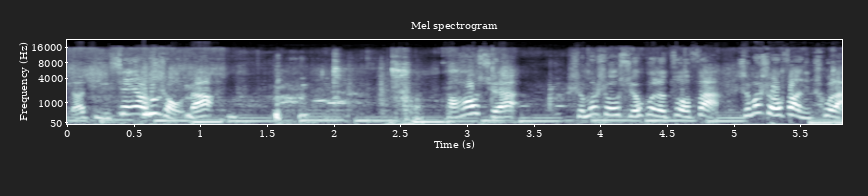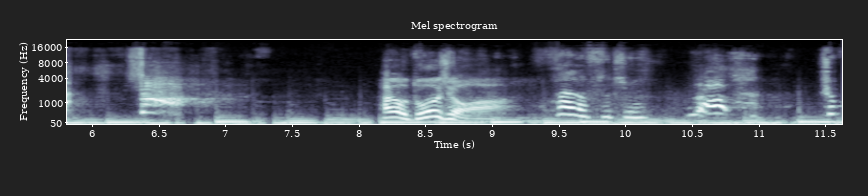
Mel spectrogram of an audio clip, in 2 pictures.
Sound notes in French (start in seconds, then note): 1.2 Tousse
